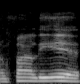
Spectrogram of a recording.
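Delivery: ordinary delivery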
